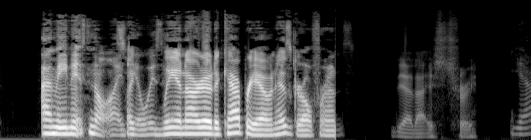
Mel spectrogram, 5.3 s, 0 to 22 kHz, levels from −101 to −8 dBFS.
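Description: One channel inverted, from 3.35 s to the end: just after "and his", the speech collapses by about 34 dB and what remains is a faint copy of the voice. The likely cause is one stereo channel with reversed polarity. When the channels are summed to mono, the centred voice common to both cancels, leaving only the faint difference between them.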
